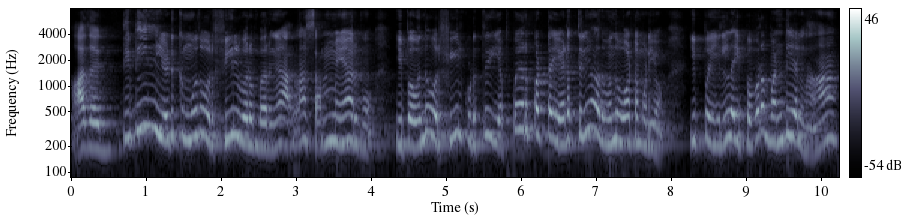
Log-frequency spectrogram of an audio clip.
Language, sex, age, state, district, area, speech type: Tamil, male, 18-30, Tamil Nadu, Salem, urban, spontaneous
